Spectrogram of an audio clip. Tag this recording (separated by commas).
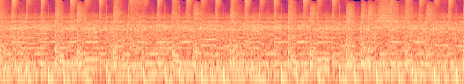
Music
